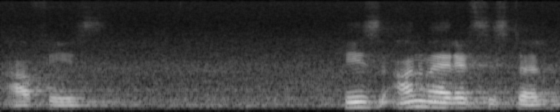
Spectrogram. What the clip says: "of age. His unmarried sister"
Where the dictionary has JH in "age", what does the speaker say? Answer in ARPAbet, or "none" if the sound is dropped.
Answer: Z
